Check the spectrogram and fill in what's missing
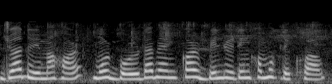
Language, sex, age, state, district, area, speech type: Assamese, female, 18-30, Assam, Kamrup Metropolitan, rural, read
